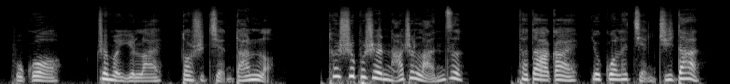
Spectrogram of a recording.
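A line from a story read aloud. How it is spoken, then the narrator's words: Whispering. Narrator (Chinese): 悄声说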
